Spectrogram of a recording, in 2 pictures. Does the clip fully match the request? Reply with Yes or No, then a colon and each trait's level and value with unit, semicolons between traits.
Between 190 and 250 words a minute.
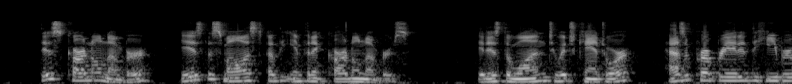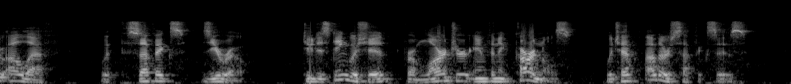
No: average, 145 wpm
